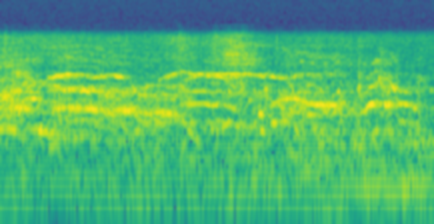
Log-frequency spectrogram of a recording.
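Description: A crowd of children cheering and screaming together in many overlapping high voices, heard through a television's speaker.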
